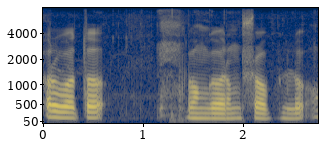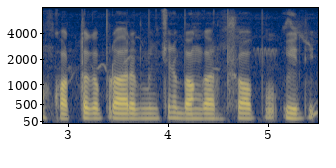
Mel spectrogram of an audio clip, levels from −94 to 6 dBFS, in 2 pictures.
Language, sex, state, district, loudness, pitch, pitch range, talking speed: Telugu, male, Andhra Pradesh, Manyam, -19 LUFS, 130 Hz, 125-135 Hz, 100 wpm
